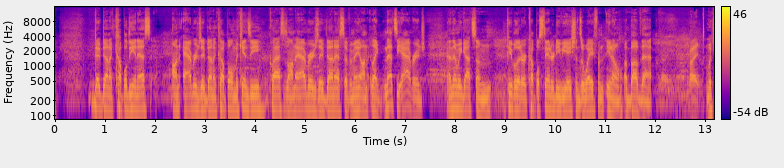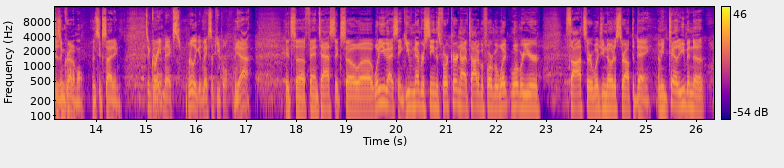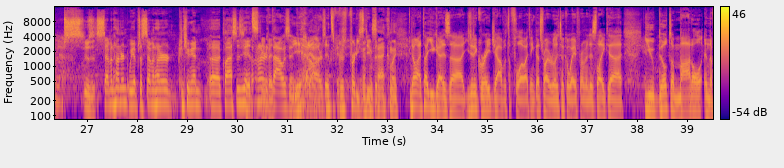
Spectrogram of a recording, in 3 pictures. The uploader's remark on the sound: Live in St. Louis at Winchester Spine and Sport. This episode was recorded during a Clinic Gym Hybrid Live Event in St.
